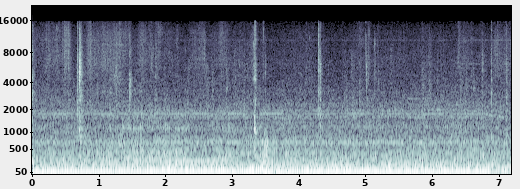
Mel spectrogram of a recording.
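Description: Low, steady rumble inside the cabin of a Seibu 001 series Laview express train as it rolls slowly along the terminal platform to stop, with a few light clicks.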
